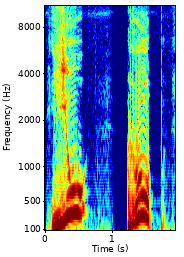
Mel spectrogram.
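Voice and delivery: "यूरोप" stretched very slowly with a rise; drawn-out model word. Shown as a demonstration. Teacher models the word for students, very slow and stretched. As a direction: spell out "यूरोप" slowly for the class. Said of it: "इसको पढ़ेंगे यूरोप".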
